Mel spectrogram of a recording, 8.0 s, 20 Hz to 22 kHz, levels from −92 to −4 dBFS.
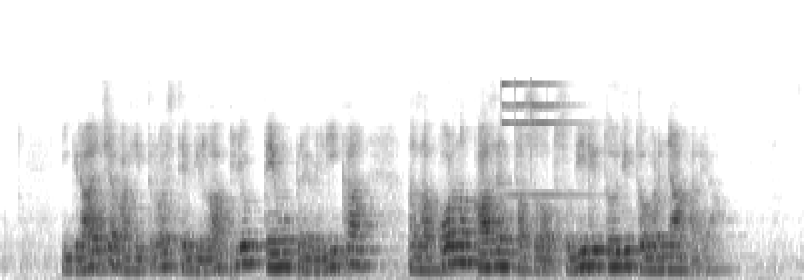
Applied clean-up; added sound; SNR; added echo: none; Bell; 20 dB; reverberation time 0.5 s.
